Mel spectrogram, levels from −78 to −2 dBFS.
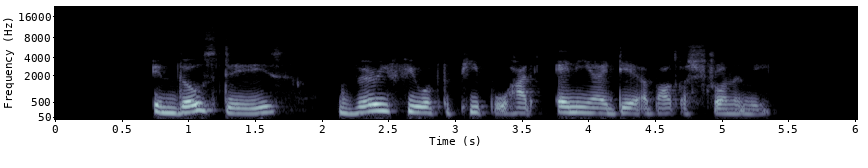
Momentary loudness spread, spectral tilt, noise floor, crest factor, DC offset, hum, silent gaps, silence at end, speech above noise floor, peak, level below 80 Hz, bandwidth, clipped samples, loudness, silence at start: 11 LU; -8.5 dB/octave; under -90 dBFS; 18 dB; under 0.1%; none; none; 0.65 s; over 60 dB; -14 dBFS; -74 dBFS; 8.2 kHz; under 0.1%; -31 LUFS; 0.75 s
